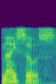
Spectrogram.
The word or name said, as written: gneissose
